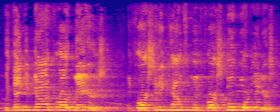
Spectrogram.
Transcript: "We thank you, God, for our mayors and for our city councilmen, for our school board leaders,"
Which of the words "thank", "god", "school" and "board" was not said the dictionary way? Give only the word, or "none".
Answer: none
